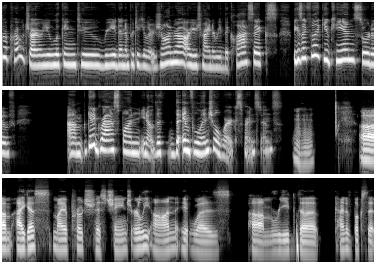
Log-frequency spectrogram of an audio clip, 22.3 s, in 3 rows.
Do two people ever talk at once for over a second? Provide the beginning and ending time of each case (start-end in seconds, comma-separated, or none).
none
